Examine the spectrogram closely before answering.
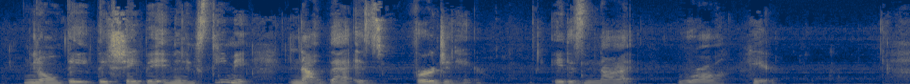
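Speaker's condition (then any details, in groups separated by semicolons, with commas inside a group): No condition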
